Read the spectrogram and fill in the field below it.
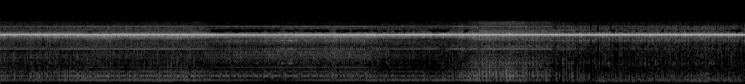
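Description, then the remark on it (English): An EMF meter picking up frequencies from cell phone towers emits a loud, continuous high-pitched screech, a steady piercing whine holding for the whole stretch with a slight warble partway through, and no one talking. “I'm going to turn on one of my meters so you can kind of hear these frequencies.”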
